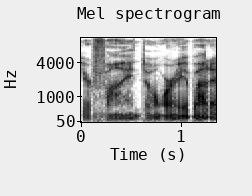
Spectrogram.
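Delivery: soft whisper under the breath, kept hushed. Retelling what a woman nearby answered, the speaker imitates her whispering. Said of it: "why are you whispering?".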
